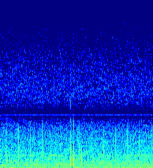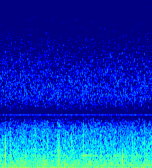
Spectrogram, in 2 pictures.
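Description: Near silence: the steady hiss of a silent archival film transfer, with a few faint clicks scattered through it.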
